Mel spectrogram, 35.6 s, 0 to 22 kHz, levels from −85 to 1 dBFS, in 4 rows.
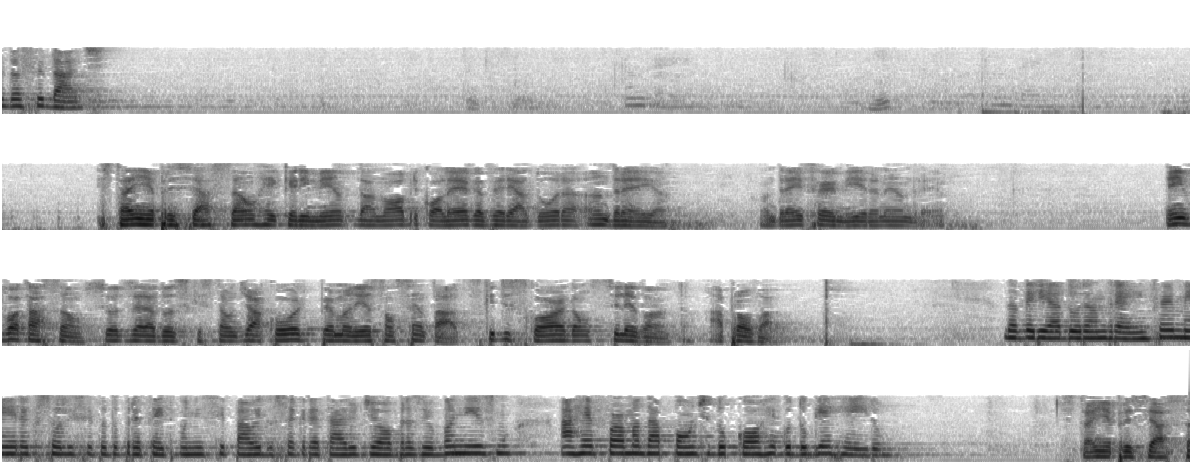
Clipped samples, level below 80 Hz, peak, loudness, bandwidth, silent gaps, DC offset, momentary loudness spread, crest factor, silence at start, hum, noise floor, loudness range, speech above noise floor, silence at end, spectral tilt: under 0.1%; -42 dBFS; 0 dBFS; -17 LUFS; 5 kHz; none; under 0.1%; 12 LU; 18 dB; 0 s; none; -51 dBFS; 6 LU; 35 dB; 0 s; -9 dB/octave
